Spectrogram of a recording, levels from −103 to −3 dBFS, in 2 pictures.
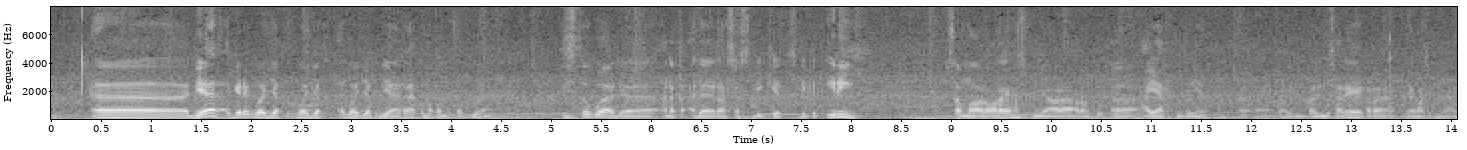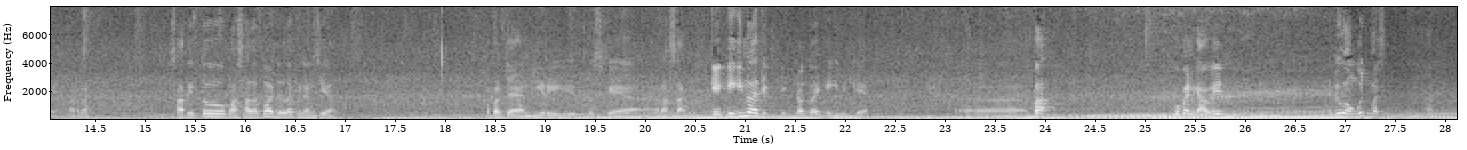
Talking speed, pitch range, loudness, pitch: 160 wpm, 115-135 Hz, -20 LUFS, 125 Hz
